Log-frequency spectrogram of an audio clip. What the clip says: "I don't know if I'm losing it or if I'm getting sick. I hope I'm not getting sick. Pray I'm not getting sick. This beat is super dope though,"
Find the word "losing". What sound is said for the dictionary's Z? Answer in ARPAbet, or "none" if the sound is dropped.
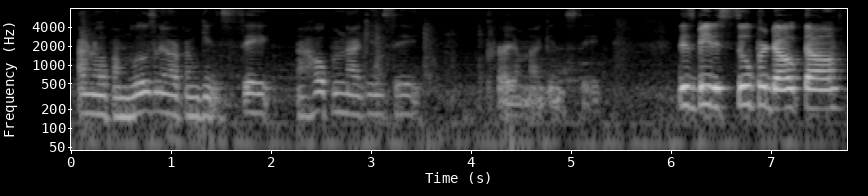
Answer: Z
